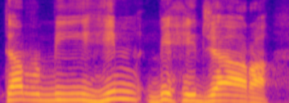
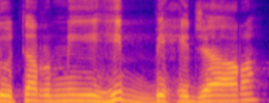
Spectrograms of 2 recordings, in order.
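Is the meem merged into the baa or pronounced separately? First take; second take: separately; merged. First: The meem and baa are released separately. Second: The meem merges into a doubled baa sound. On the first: This is clear pronunciation, which no reciter does. "فرفعت شفتي مرتين، مرة عن الميم ومرة عن الباء" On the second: This is full assimilation, which no reciter does. "لو قلت ترميهب بحجارة فإنني حينئذ أكون قد أدغمت الميم في الباء"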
